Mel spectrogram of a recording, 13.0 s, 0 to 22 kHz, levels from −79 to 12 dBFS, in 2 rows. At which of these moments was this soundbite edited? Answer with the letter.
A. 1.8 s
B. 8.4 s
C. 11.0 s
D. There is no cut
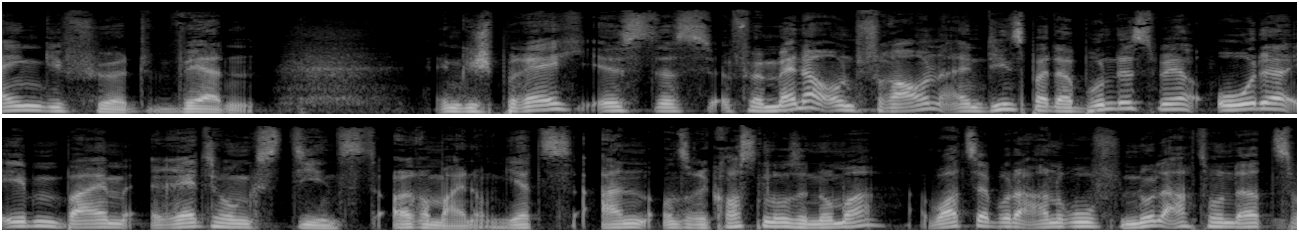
D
